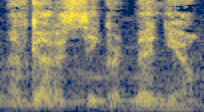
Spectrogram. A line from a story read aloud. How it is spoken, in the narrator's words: he whispered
